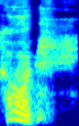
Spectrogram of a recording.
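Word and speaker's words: Cowen: is the economist Tyler Cohen. It looks like Cowan I think is pronounced Cohen.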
